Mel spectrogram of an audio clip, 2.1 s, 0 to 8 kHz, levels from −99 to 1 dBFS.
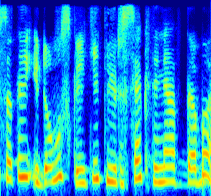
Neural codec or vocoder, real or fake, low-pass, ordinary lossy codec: codec, 16 kHz, 2 kbps, X-Codec, HuBERT features, trained on general audio; fake; 7.2 kHz; AAC, 48 kbps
